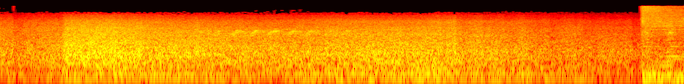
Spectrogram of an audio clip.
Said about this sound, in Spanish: Por lo pronto les dejo esta sonidos de playita para irnos ambientando en Miami.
